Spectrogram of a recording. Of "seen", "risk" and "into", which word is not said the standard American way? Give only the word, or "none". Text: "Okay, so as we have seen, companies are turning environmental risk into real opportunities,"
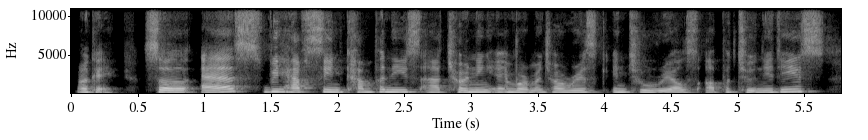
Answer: none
